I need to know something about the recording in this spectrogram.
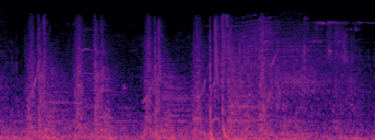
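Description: A heavy hammer strikes wood with sharp, quick blows.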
